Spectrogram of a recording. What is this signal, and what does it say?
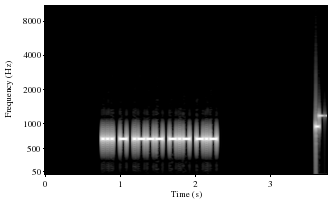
Morse code, heard as a keyed tone, about 40 wpm, 700 Hz. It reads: STJKK
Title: Code Groups - 5 Letters - 40wpm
